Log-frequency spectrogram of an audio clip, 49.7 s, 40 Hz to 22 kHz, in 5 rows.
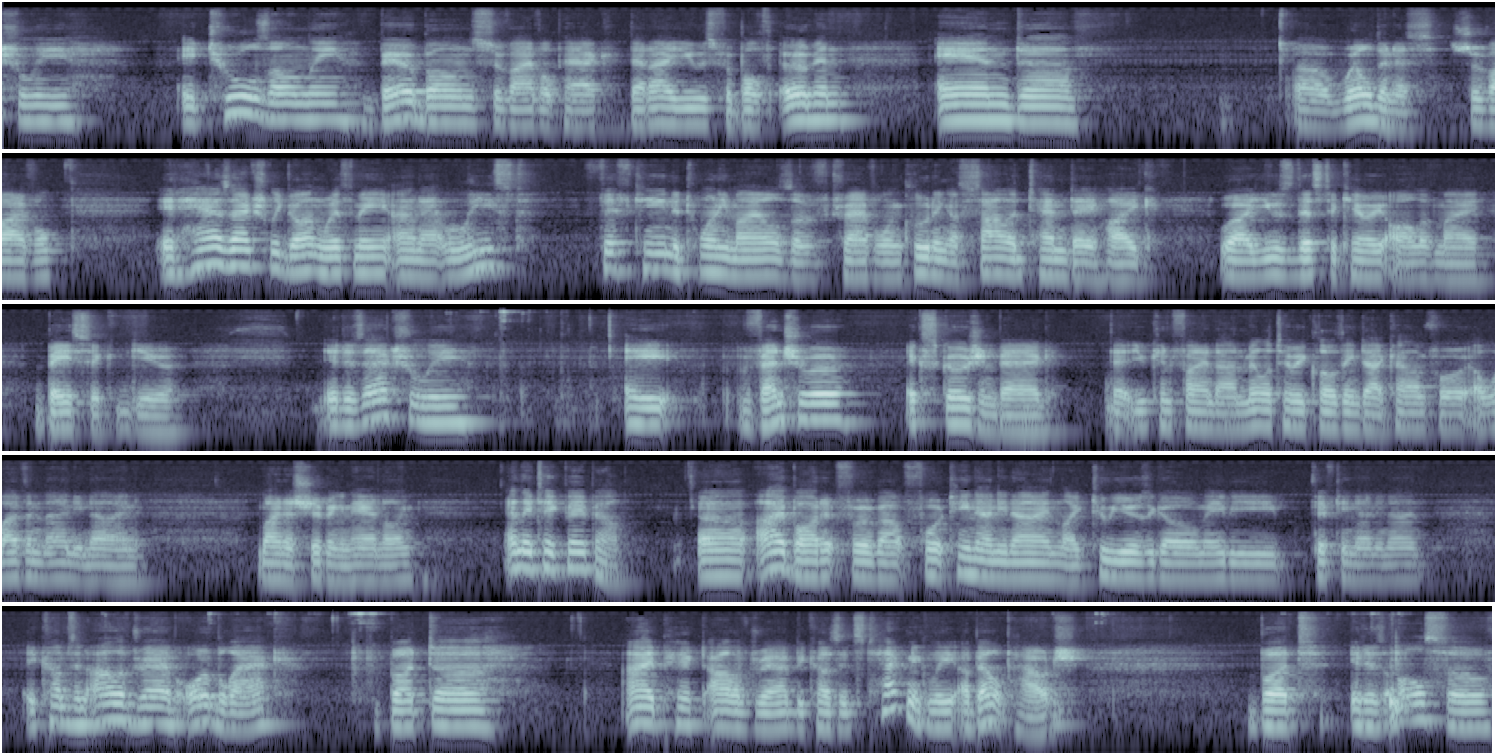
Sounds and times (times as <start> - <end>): Speech: 0.0 - 0.6, 1.2 - 7.3, 8.5 - 10.4, 11.0 - 21.2, 22.0 - 23.2, 24.0 - 30.8, 31.6 - 39.4, 40.0 - 47.1, 48.1 - 49.7.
